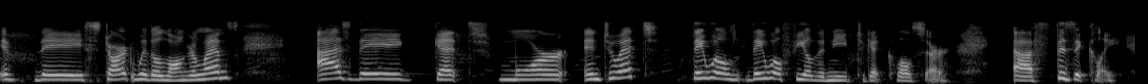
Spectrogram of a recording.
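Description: Speaking very slowly, a woman uses a high pitch with ordinary pitch variation. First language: not English. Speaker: street photographer and teacher. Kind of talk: casual interview. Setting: remote call. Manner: frequent laughter.

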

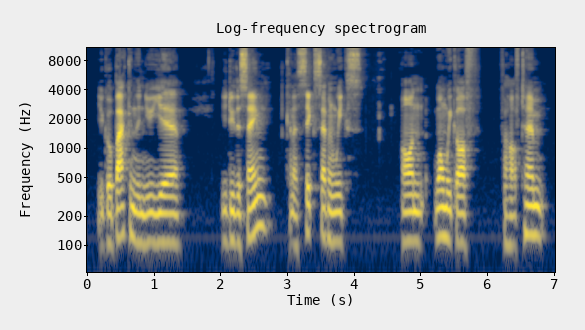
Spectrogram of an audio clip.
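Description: With an English accent, a man at a medium pitch speaks at a moderate pace in fairly even intonation, leaving long, frequent pauses. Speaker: podcast guest. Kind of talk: casual chat.

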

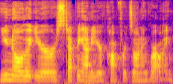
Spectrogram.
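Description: A loud woman's voice with a bright, sharp tone on a very clean recording with a silent background. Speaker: podcast co-host, life coach. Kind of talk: casual, chatty.

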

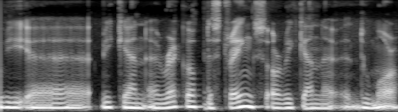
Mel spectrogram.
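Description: The speaker is a man. He has a dark, mellow tone. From Netherlands, Limburg. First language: Dutch (Limburg dialect). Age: 70s. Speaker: music manager. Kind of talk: interview. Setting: home practice room.

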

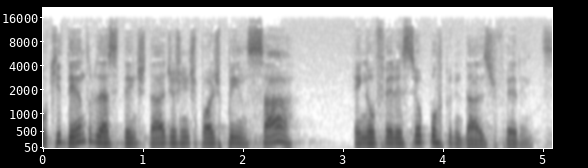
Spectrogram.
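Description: With a dark, mellow tone and fairly high pitch, a man talks at a fairly quick pace with ordinary pitch variation. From Ribeirão das Neves, Minas Gerais, Brazil. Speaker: audience member. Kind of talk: audience comment. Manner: halting.

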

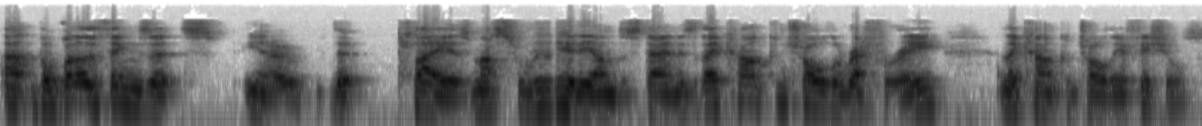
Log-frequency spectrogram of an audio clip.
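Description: In an ordinary speaking voice, a man talks at a moderate pace and medium pitch, with lively intonation and hardly any pauses. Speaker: hypnotherapist and sports specialist. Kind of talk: interview, casual professional chat.

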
